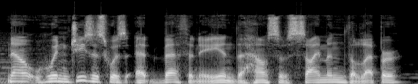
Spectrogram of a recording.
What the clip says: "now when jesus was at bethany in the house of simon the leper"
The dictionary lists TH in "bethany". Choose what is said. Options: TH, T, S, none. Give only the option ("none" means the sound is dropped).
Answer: TH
